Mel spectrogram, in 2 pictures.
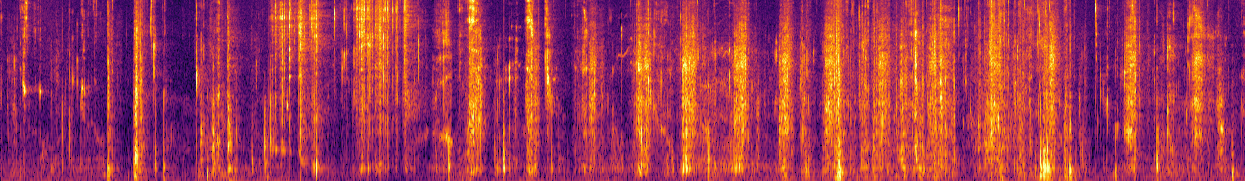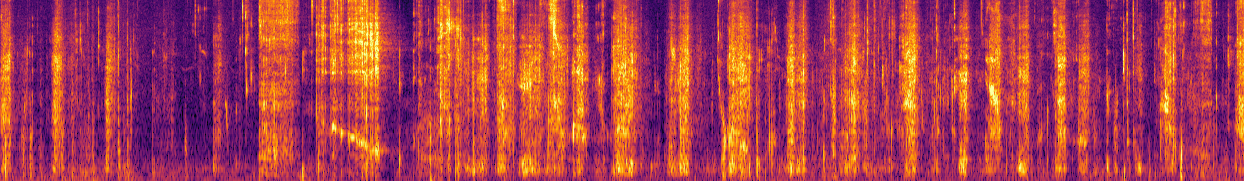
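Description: A man and a woman crunch on crisp celery close to a microphone.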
